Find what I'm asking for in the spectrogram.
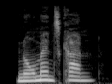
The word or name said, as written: nordmannsgran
